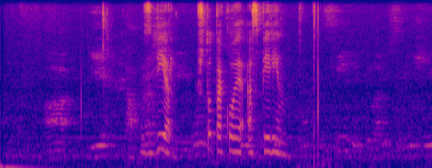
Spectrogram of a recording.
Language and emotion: Russian, neutral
